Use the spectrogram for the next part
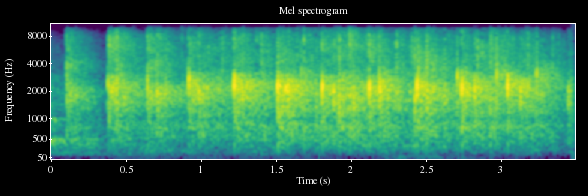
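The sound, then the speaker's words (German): An audience applauds steadily, many hands clapping together in a dense, bright patter that starts suddenly and holds at an even level for several seconds, with no voices over it. “Ihr dürft gerne klatschen, wenn euch das begeistert.”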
